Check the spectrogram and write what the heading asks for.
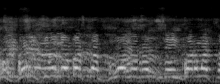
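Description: Crowd chatter: many people in a large gathering talking at once.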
